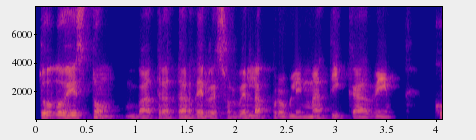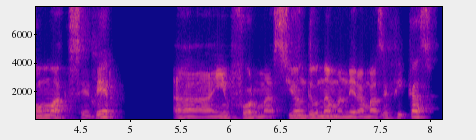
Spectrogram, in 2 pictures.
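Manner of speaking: ordinary talk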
